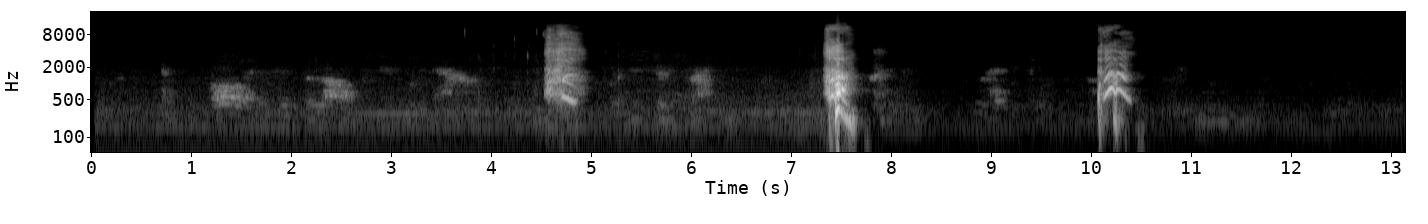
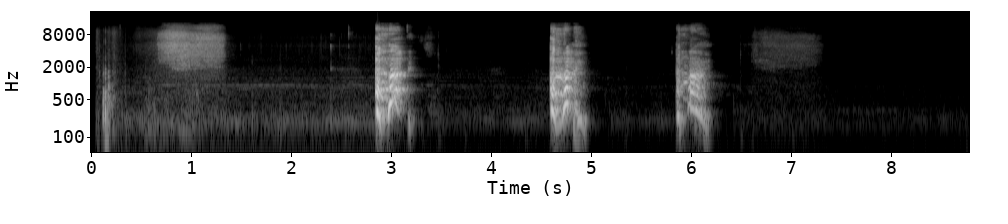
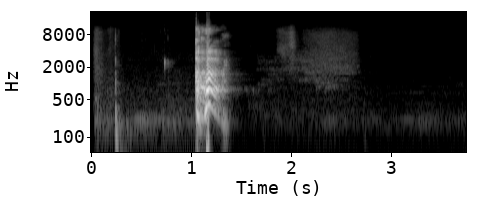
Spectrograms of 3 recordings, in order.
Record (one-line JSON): {"exhalation_length": "13.1 s", "exhalation_amplitude": 32768, "exhalation_signal_mean_std_ratio": 0.15, "three_cough_length": "8.8 s", "three_cough_amplitude": 26910, "three_cough_signal_mean_std_ratio": 0.26, "cough_length": "3.8 s", "cough_amplitude": 32768, "cough_signal_mean_std_ratio": 0.19, "survey_phase": "beta (2021-08-13 to 2022-03-07)", "age": "45-64", "gender": "Female", "wearing_mask": "No", "symptom_none": true, "smoker_status": "Never smoked", "respiratory_condition_asthma": true, "respiratory_condition_other": false, "recruitment_source": "REACT", "submission_delay": "2 days", "covid_test_result": "Negative", "covid_test_method": "RT-qPCR", "influenza_a_test_result": "Negative", "influenza_b_test_result": "Negative"}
